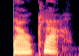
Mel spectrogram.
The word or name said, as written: dagklar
